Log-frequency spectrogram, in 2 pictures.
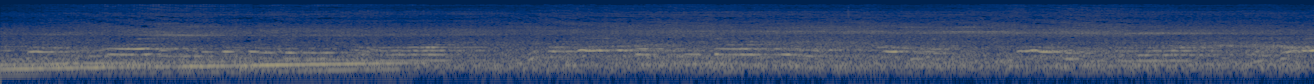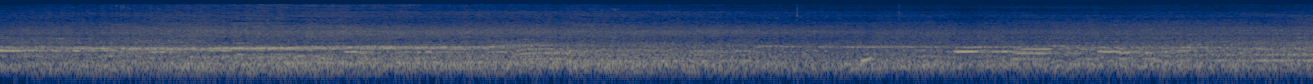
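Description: Steady street traffic: motorcycles and cars passing close by, with people's voices mixed in.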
